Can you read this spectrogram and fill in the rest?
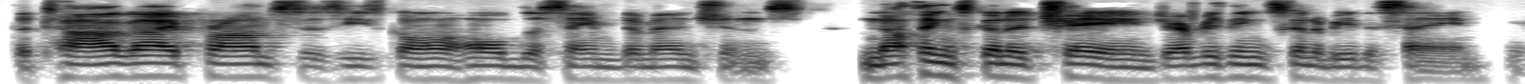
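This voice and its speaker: A man who runs a shower door business, talking casually on a livestream panel and telling animated stories about customers. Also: fast talker, vocal fry, no room sound, highs cut off. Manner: animated storyteller, mimics customers in a high voice. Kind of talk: casual shop talk.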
